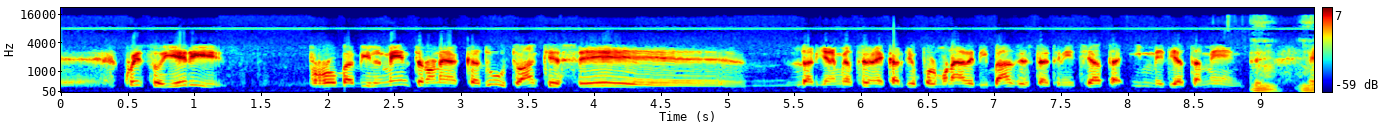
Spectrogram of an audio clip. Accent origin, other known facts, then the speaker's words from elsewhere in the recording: Milan, Lombardy, Italy; anch'io non sono di Grosseto, sono in viaggio, sono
